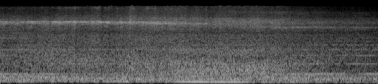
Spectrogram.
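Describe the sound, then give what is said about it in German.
A small propeller plane flies the route from Funafuti, Tuvalu's main atoll, to Fiji, giving a steady, unbroken droning hum with a faint tonal whine that holds nearly level and eases slightly at the end. “Eine kleine Propellermaschine fliegt 3 bis 4 Mal pro Woche vom Hauptatoll Funafuti nach Fidschi und zurück.”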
